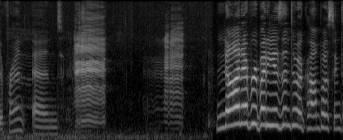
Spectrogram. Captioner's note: sheep bleating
